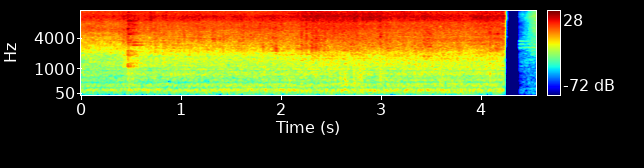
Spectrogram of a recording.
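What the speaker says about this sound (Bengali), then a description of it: "তেল দিয়েছি এবার কাঁচা লঙ্কা কুচনো আর পেঁয়াজটা ভেজে নেব" Chopped green chilli and onion fry in hot oil, a loud, dense, continuous sizzle close by that cuts off abruptly at the end, with no voices.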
